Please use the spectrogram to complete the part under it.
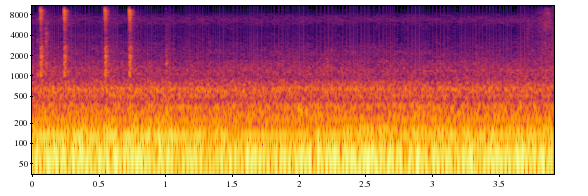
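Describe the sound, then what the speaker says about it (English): A car engine idles inside the cabin while stopped, a steady low rumble filling the background with a few faint clicks at the start and no talking. "I just feel like there's a tad bit more engine noise in the cabin"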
